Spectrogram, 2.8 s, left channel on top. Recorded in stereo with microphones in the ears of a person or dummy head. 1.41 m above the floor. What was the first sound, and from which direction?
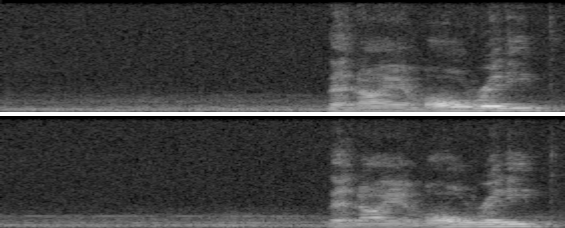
A man speaking, 45° left (ahead or behind).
